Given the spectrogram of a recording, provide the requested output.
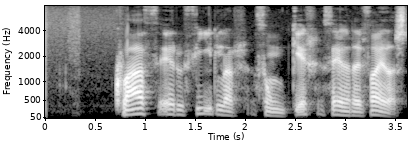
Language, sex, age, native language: Icelandic, male, 40-49, Icelandic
